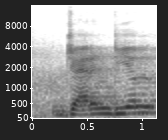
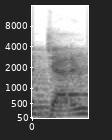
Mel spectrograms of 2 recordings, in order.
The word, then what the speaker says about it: gerund: जेरेंडियल noun जो है वो जेरेंड से बना है। जेरेंड, बहुत सारे जो लर्नर्स हैं वो इसे जीरंड पढ़ते हैं, जबकि इसका जो सही प्रोनाउंसिएशन है वो जेरेंड है, जेरेंड।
